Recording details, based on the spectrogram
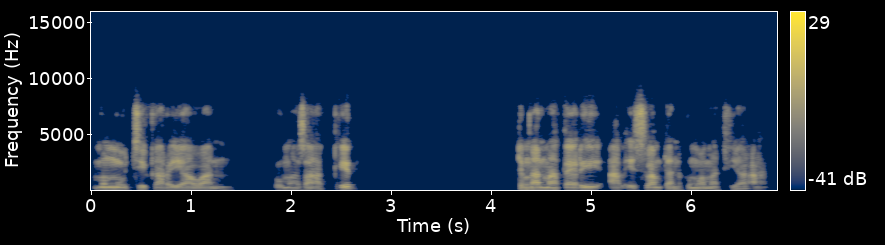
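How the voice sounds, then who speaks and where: A man with a mid-range voice tells a personal story at an unhurried pace as a spoken testimony, acting out bits of dialogue and using frequent filler words. The recording is dry, dull and lo-fi.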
